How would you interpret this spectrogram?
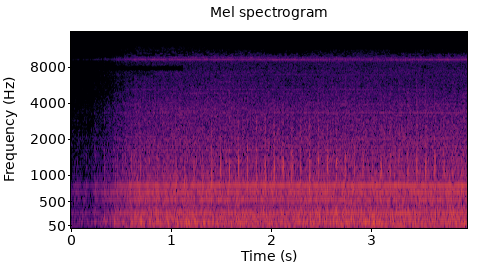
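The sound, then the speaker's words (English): A helicopter flies over the ocean as the pilot searches the water, its loud, steady rotor chop and engine whine swelling in within the first half second and holding constant, with no voices. “The ocean extends beneath the helicopter, the pilot searching its vast blue expanse.”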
